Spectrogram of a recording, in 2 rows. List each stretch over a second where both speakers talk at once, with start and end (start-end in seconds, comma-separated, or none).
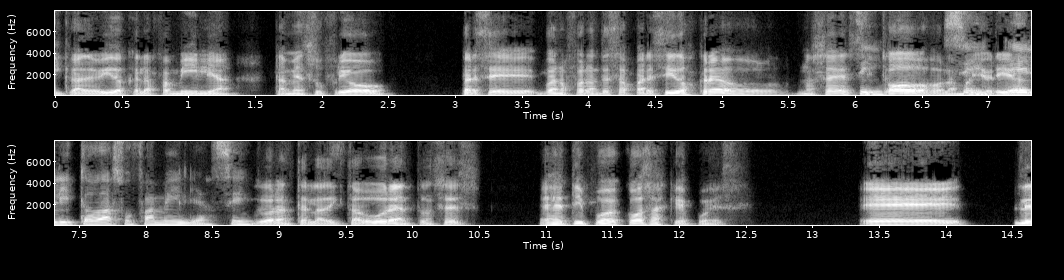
5.9-7.4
